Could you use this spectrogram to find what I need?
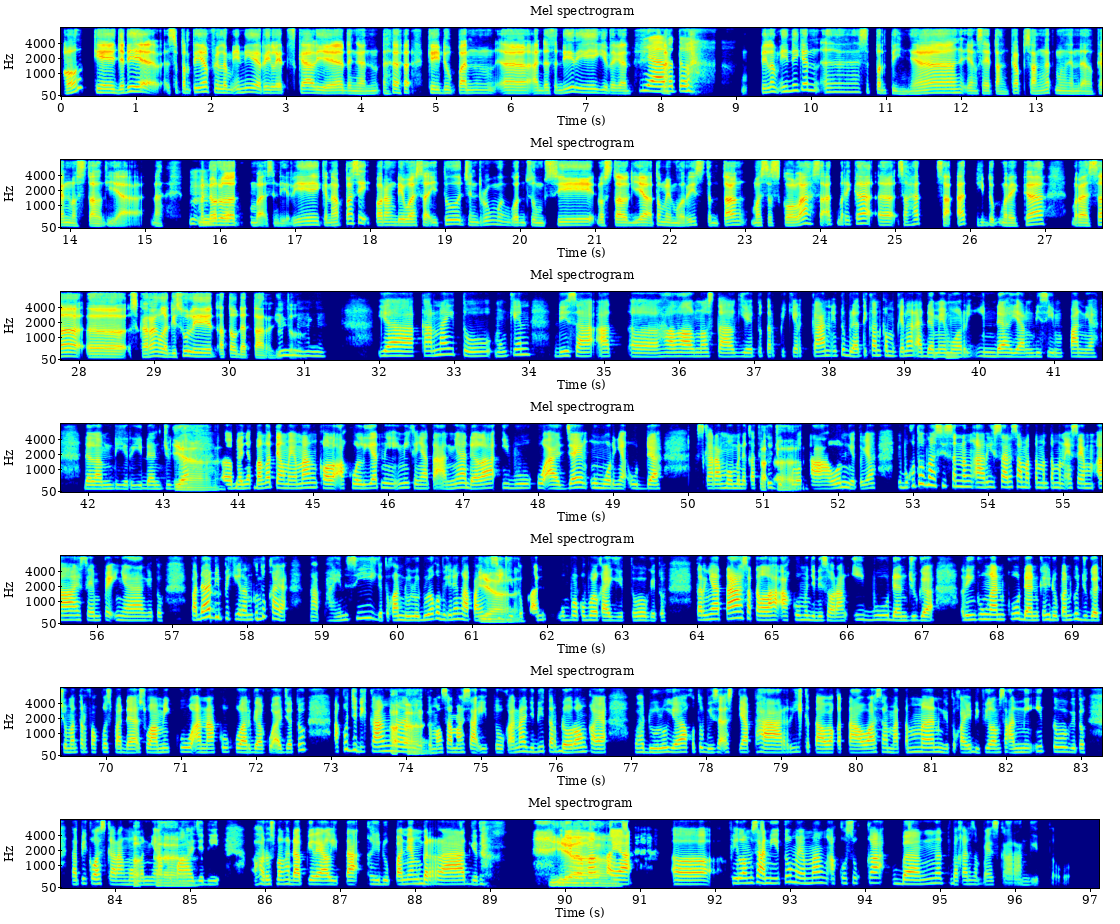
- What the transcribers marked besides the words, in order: in English: "relate"; chuckle; laughing while speaking: "betul"; in English: "memories"; tapping; other background noise; laughing while speaking: "gitu"
- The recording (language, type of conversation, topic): Indonesian, podcast, Film apa yang paling berkesan bagi kamu, dan kenapa?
